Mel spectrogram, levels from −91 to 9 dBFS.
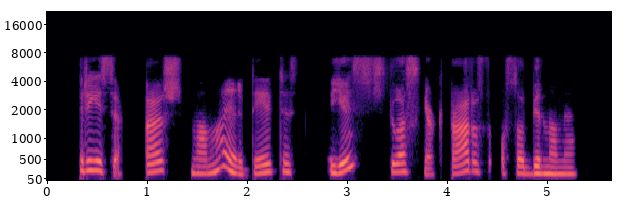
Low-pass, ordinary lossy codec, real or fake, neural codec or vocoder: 7.2 kHz; MP3, 96 kbps; fake; codec, 16 kHz, 1 kbps, X-Codec, HuBERT features, trained on balanced general audio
